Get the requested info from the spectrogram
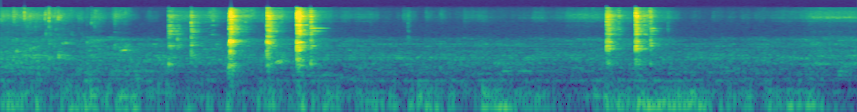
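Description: Metal bowl and spoon clinking against each other and the wok as coconut milk is poured into a wok of jackfruit: a quick run of sharp clinks about two to three seconds in, and two more at about six seconds.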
